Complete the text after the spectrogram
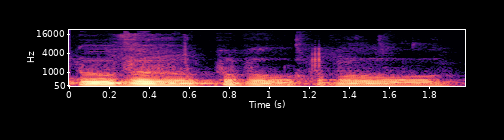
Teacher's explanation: A와 O가 울림소리 사이에 껴서 그래요. 울림소리 사이에 끼다 보니까 얘도 울려주는 유성음으로 나서 그래요. 유성음 사이에 이 소리는 유성음으로 내는 게 편하거든.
